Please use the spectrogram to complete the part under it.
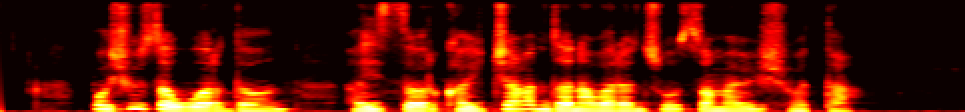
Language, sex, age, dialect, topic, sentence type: Marathi, female, 18-24, Southern Konkan, agriculture, question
